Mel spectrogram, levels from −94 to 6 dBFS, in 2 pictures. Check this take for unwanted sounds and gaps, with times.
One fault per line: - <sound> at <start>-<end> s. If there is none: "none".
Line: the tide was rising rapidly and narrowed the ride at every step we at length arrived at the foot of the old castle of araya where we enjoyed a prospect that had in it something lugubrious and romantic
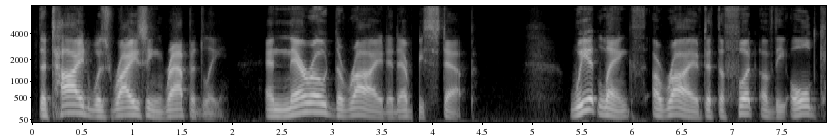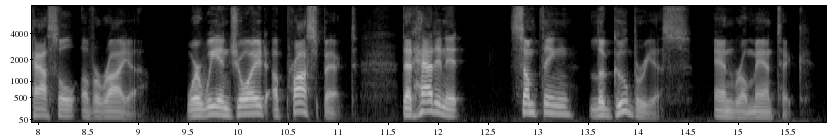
- dropout at 3.8-3.9 s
